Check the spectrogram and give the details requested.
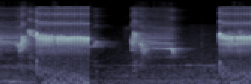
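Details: Female scarlet-backed flowerpecker: a high, fast ticking trill, then a brief upslurred note and a thin falling whistle, then another ticking trill begins.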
